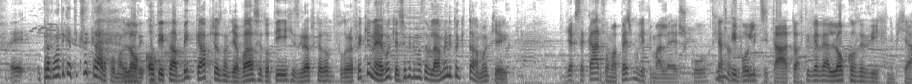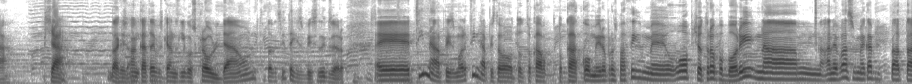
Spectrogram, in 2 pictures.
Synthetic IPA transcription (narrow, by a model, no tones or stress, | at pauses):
e | pɾɐɣmɐt̪ikɐt̪i̥kse̞kɐɾfomɐðillɐðiʔʔo̞t̪iθɐbikɐpço̞znɐðʝɐvɐsit̪o̞t̪iɛçizɣɾɐpsi̥kɐt̪ɐpot̪ifot̪oɾɐfiɐceneːɣo̞cesiepiðimɐst̪evlɐmenit̪oci̥t̪ɐmeo̞ce̞i | ʝɐkse̞kɐɾfomɐpezmuʝɐt̪imɐleskut̪ɐfipolit͡sit̪ɐt̪oɐft̪iveveɐlokoðeðixnipçɐ̰ | pçɐ̰ | d̪ɐksiɐŋkɐt̪e̞viskɐnizliɣo̞skɾowld̪ɐunθɐt̪ɐisit̪eçizvisiðeɡze̞̰ɾoet̪inɐpizmoɾɐt̪inɐpist̪ot̪ot̪okɐt̪okɐko̞miɾo̞pɾo̞spɐθime̞o̞pço̞t̪ɾo̞po̞bo̞ɾinɐː | ne̞vɐsime̞kɐpçot̪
